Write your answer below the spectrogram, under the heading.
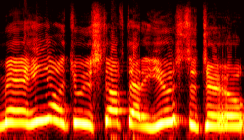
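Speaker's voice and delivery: very high-pitched, taunting, mocking voice. Retelling how a piece of writing comes across: imitating a very mocking tone. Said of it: "after just doing that, like, very mocking tone".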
